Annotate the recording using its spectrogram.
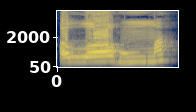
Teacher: اللہم میم پہ بھی تھوڑا اچھا رکنا ہے، اور اللہ کے لام کو موٹا کہنا ہے۔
